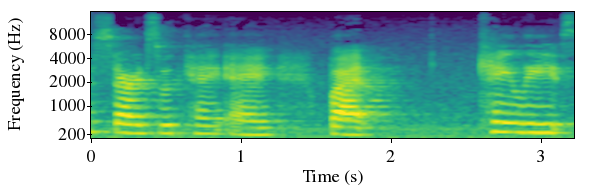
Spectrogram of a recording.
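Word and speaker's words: Kalie: Now, the next name is the name Kaylee, but this one is spelled K-A-L-I-E, which is a very rare spelling.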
